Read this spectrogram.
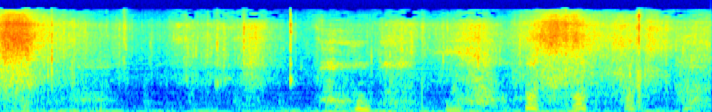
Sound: laughs

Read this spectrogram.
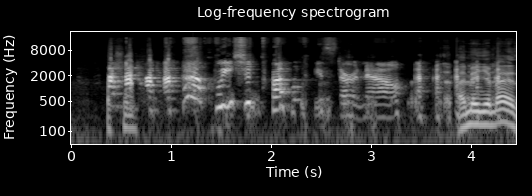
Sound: laughing

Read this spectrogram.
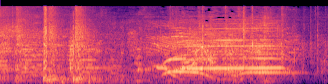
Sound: applause

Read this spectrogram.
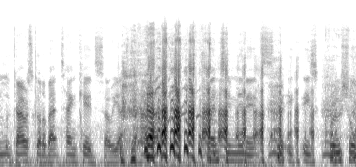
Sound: all laugh

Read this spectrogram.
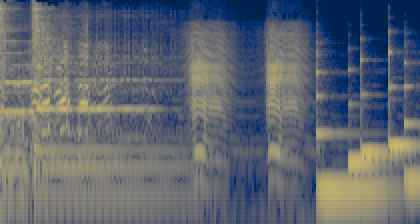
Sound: laughing

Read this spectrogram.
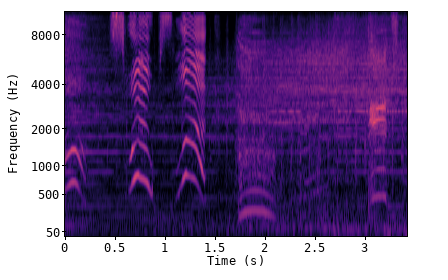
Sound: gasps

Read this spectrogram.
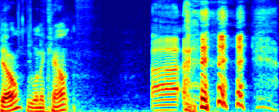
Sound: laugh

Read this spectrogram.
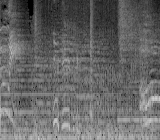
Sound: germ giggling

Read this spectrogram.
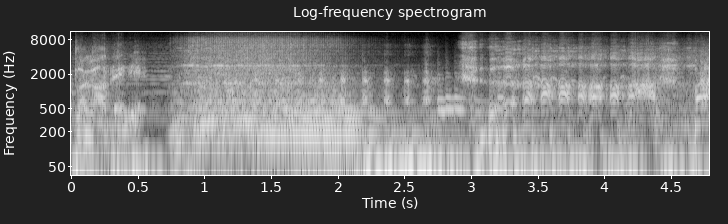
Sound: laughing

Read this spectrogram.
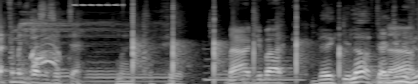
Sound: claps

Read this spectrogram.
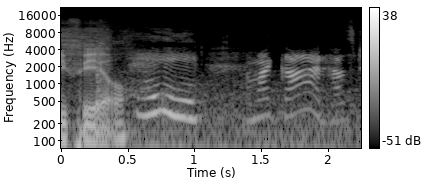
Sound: crying

